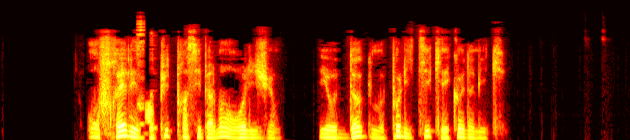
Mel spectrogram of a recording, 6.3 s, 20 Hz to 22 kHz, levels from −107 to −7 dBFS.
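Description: From 1.37 to 1.58 s the speech is interrupted by a corrupt frame decoded: damaged bits in the compressed stream were decoded anyway, misplacing energy across the spectrum. It sounds like a harsh squeaking burst, spanning what fits about four frames.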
